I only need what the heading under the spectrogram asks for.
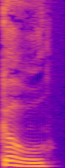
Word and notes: goal: British English

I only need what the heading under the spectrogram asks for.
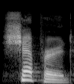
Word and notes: shepherdess: American English

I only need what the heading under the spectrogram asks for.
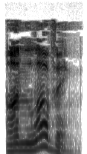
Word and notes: unloving: British English

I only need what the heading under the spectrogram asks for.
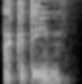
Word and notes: academe: British English

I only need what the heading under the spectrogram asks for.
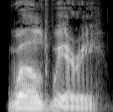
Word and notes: world-weary: British English

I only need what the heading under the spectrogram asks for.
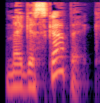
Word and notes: megascopic: British English

